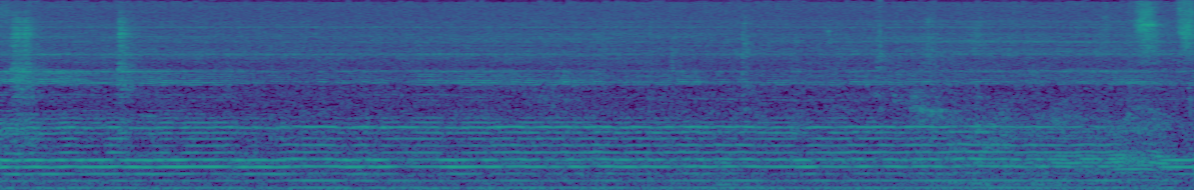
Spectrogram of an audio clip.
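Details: Parkinsonian hypophonia in a man with Parkinson's disease, heard as a sustained 'ah' recorded before Lee Silverman Voice Treatment (LSVT LOUD).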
